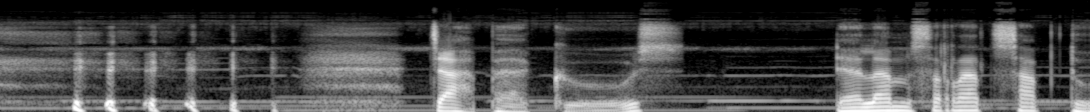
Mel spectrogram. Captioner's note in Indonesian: tertawa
